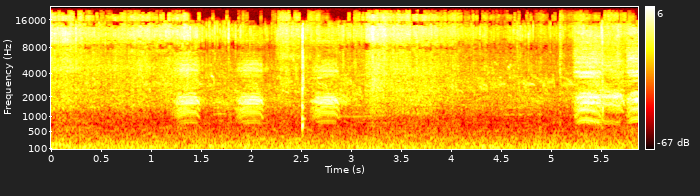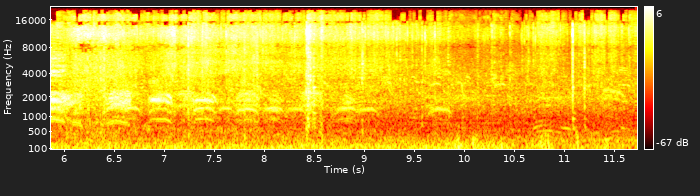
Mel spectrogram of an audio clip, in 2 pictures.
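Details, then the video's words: Crows feeding together, giving a run of short harsh caws in two bursts, several in quick succession, over a steady low rumble of background noise. "Crow sounds"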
